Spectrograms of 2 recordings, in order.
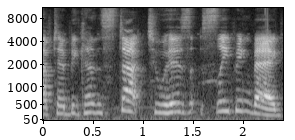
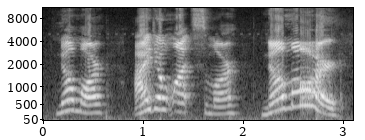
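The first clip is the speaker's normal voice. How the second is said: terrified bear crying out; 3 semitones higher, 8 dB louder than usual. Acted. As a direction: beg it to stop in a fright. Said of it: "the terrified bear cried out".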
